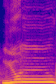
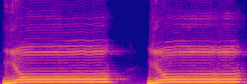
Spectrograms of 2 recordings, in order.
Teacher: نون کی آواز کو چھپایا جائے گا, غنہ کیا جائے گا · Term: اخفا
